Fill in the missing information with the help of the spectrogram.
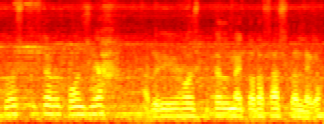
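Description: Casual man in his thirties, slightly high voice, phone vlog on a street with loud traffic behind. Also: normal speed. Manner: relaxed, chatty, tour-guide asides to viewers. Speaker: vlogger. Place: busy city street outdoors, traffic passing. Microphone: phone held at arm's length.

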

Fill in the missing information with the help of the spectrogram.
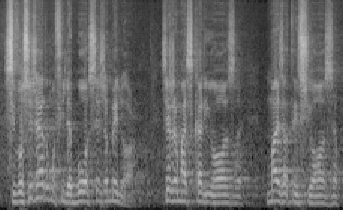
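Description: A man's voice: fairly high pitch, a little fast. A man with a Brazilian Portuguese accent, a pastor answering viewers' questions on a live video chat in an explanatory, chatty way. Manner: warm, explanatory, chatty, laughs easily. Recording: reverberant studio with faint ambient noise.

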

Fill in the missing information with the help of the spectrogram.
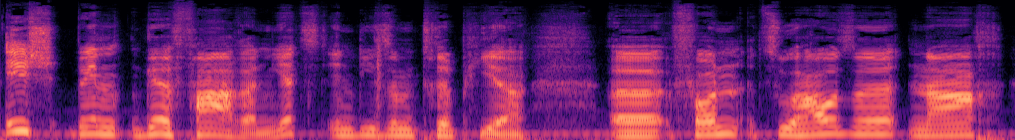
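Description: A man's voice: on the high side, slow pace, a little hiss or hum. Chatty man vlogging from his car. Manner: chatty, relaxed, many fillers. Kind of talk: casual vlog talk to camera. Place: inside a car, driving then parked. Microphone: camera mounted on the dashboard.

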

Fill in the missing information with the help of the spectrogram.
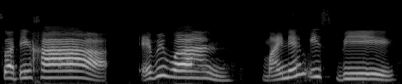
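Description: Slow-talking woman with a Thai accent. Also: sits high, lively intonation, dry recording, muffled recording. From Thailand. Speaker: carnivorous plant grower. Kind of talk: greeting to camera. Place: plant nursery potting area.

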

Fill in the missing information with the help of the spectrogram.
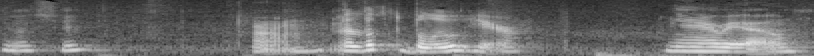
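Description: A woman chatting excitedly in a casual vlog, saying things like "dude" and "like," first in a car and then at home. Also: lowish voice, takes it slowly, creaky, highs cut off. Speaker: vlogger. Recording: roomy with faint background ambience.

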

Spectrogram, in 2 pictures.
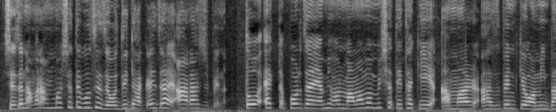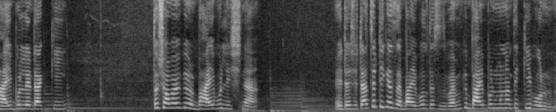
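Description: A woman with a Bangladeshi Bengali accent tells her life story as an interview guest, speaking colloquially and acting out the dialogue she remembers. Her voice is high-pitched and fairly quick, with soft music in the background.

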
